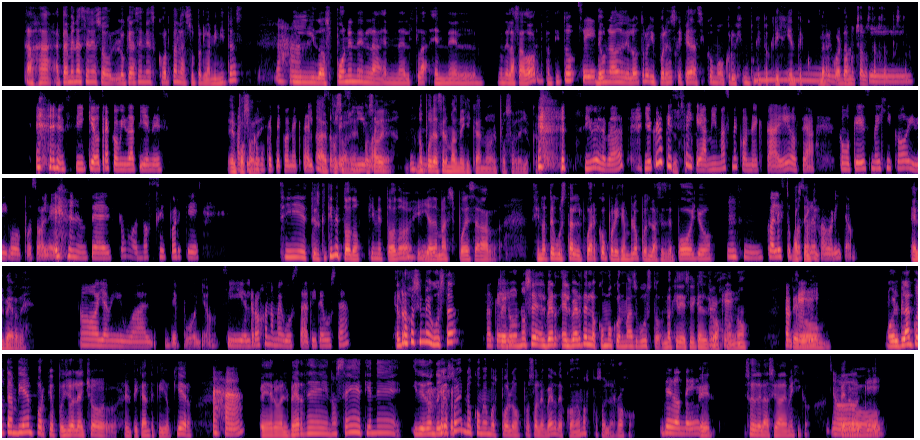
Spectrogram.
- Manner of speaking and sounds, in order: "crujiente" said as "crijiente"; drawn out: "Mm"; laugh; laugh; unintelligible speech; laugh; chuckle
- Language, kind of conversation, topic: Spanish, unstructured, ¿Qué papel juega la comida en la identidad cultural?
- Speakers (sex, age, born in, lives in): female, 30-34, Mexico, United States; male, 40-44, Mexico, United States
